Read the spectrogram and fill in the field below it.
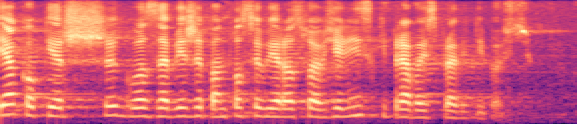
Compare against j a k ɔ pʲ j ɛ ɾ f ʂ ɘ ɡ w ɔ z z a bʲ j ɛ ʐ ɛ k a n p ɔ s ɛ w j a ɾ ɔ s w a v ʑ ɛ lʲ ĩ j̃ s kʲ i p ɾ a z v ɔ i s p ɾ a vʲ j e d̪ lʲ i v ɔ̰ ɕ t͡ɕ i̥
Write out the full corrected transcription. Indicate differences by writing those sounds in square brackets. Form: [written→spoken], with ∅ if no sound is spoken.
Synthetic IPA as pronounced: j a k ɔ pʲ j ɛ ɾ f ʂ ɘ ɡ w ɔ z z a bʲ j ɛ ʐ ɛ [k→p] a n p ɔ s ɛ w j a ɾ ɔ s w a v ʑ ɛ lʲ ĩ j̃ s kʲ i p ɾ a [z→∅] v ɔ i s p ɾ a vʲ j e d̪ lʲ i v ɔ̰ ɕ t͡ɕ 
